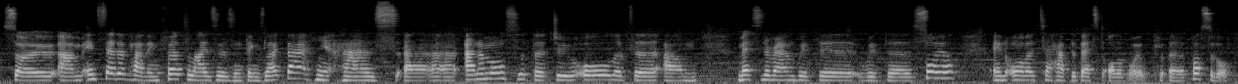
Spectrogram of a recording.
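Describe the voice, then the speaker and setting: A woman's voice: mid-range voice, moderate pace, faint music behind, rough recording. Chatty woman guiding a farm tour. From southwest France. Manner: chatty, self-joking. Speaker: tour guide. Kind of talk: guided tour explanation.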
